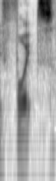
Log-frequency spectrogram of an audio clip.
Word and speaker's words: Feuz: So Feuz is the French pronunciation, I've been told.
